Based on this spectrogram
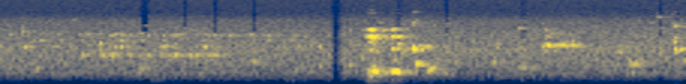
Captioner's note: laughing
